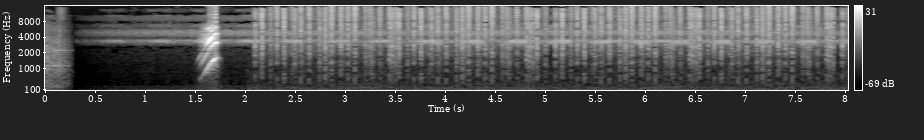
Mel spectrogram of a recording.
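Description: A quick rising whistle about one and a half seconds in, then a steady chorus of chirping crickets with a dense, fine ticking.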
